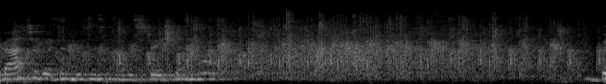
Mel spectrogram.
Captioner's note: applause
